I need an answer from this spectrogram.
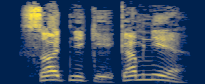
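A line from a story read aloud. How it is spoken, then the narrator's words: Roaring. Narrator (Russian): проревел Теодон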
